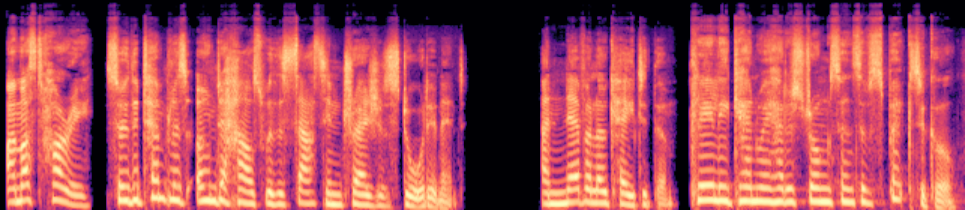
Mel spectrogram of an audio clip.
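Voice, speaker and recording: An actress playing a poised, determined young assassin in a Victorian London video game, with an English accent and a crisp, politely commanding delivery. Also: female voice, medium pitch, dry recording, studio quality, lightly acted. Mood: brisk, purposeful. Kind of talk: scripted game voice acting.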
